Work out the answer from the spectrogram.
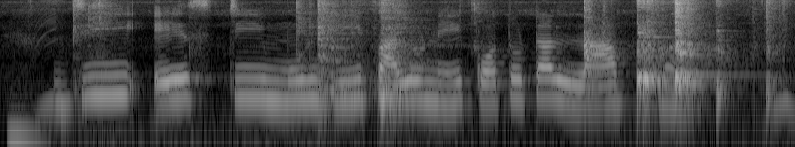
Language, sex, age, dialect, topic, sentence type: Bengali, female, 18-24, Rajbangshi, agriculture, question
